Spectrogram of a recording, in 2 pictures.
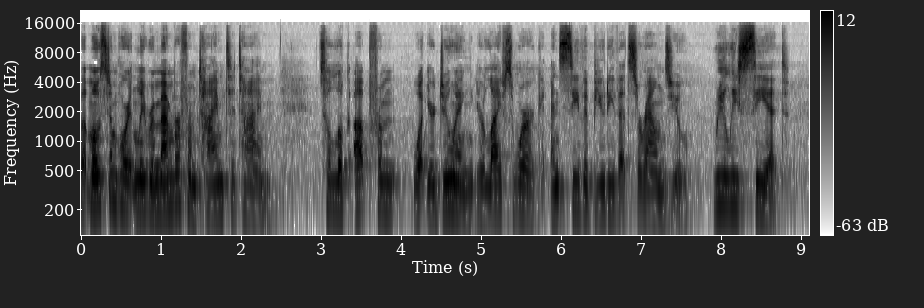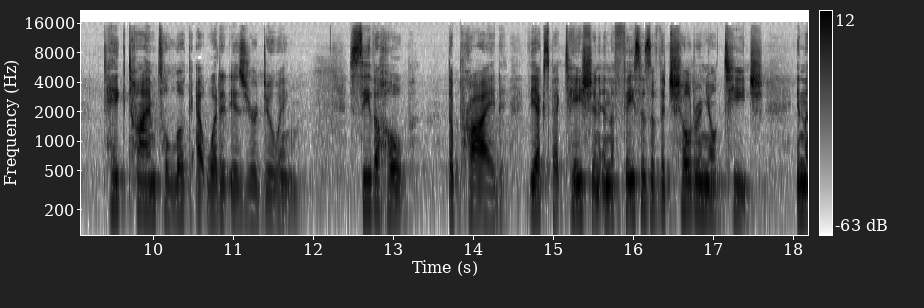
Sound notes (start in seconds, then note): none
